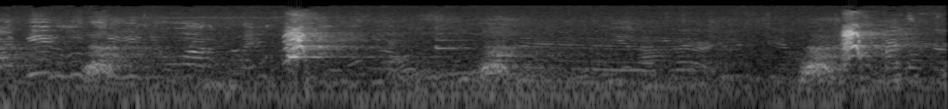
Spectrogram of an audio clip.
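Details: Short, hoarse barks from a Dachshund involved with a rabbit, spaced unevenly, with two sharper, louder yelps standing out and a soft hiss throughout.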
